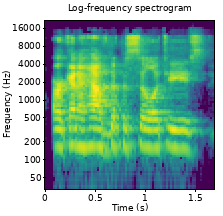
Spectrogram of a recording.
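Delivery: strained, sore throat; speaking through a sore throat. Real, not acted. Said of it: "I have a sore throat".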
